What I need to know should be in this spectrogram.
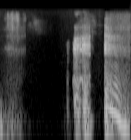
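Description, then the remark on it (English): A harsh throat clearing followed by two sharp, rasping coughs from a sick person, separated by brief silences, with no talking. “I'm going to have to turn off my mic a lot to cough.”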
